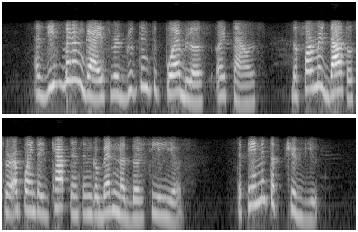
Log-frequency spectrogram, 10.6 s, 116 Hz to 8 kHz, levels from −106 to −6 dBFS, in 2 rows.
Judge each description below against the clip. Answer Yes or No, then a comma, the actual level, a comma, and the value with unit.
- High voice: Yes, high, 235 Hz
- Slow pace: Yes, slow, 125 wpm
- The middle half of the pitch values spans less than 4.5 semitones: No, average, 4.9 semitones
